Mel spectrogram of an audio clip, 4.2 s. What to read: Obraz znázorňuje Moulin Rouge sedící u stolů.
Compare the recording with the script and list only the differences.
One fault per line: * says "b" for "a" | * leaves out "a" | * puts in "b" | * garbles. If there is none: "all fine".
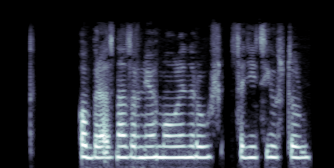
all fine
